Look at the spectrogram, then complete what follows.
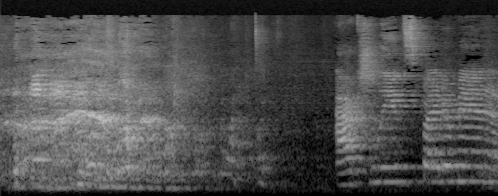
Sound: laughter

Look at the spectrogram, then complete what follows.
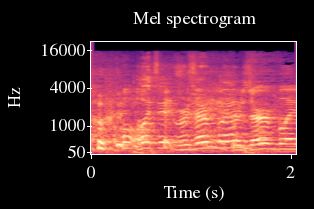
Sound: laughing

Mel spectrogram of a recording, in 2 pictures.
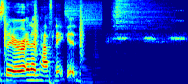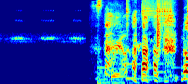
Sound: crickets chirping; laughing

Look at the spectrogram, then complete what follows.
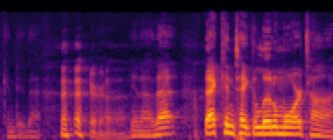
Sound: laughs

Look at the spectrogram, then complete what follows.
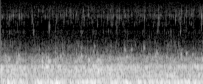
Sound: bubbling

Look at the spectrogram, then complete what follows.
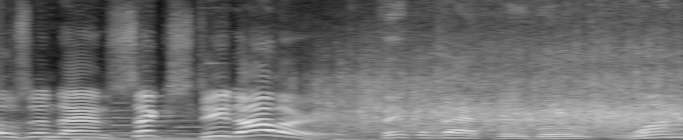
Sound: audience clapping

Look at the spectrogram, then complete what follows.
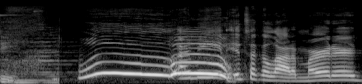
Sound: The Professor and Joyce cheering

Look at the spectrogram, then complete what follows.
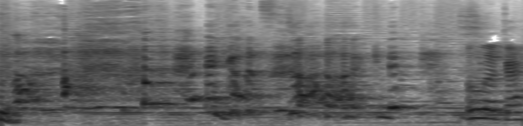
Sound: giggles

